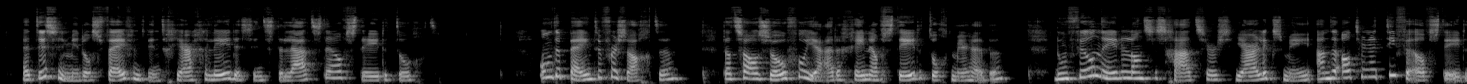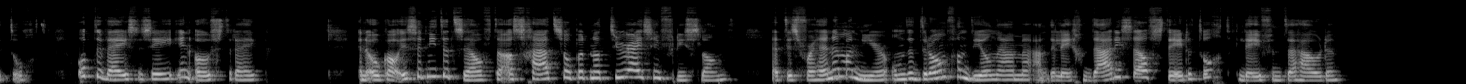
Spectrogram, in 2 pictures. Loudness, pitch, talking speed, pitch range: -25 LUFS, 220 Hz, 145 wpm, 195-280 Hz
